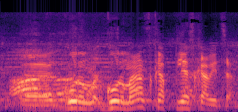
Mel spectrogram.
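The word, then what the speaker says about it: Gurmanska pljeskavica: The Gramanska Polizzikapa. However you pronounce it. Yep, I'm happy. I'm happy. I'm happy. And how do you say this one again? Gurmanska. In this part? Gurmanska Pleskavica.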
